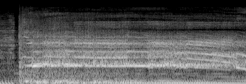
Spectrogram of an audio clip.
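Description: A man lets out a loud, sustained scream as he wakes from a nightmare in a hotel bed, raw, holding steady for over two seconds before trailing off slightly at the end.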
